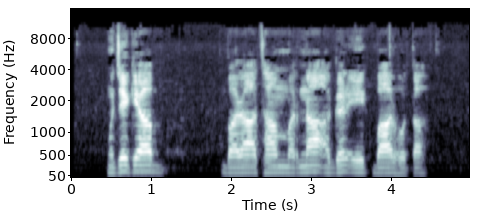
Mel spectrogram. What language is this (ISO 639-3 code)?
urd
